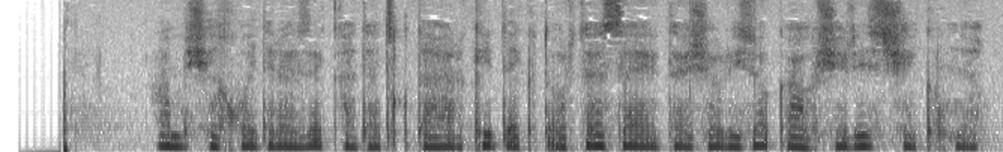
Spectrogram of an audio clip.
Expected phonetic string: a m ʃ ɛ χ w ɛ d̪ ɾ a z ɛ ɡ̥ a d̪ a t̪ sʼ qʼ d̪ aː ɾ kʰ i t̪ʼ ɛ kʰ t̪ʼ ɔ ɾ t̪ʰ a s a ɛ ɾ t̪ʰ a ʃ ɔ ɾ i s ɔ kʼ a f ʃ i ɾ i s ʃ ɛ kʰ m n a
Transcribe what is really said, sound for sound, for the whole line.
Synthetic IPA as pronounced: a m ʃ ɛ χ w ɛ d̪ ɾ a z ɛ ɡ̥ a d̪ a t̪ sʼ qʼ d̪ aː ɾ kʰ i t̪ʼ ɛ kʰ t̪ʼ ɔ ɾ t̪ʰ a s a ɛ ɾ t̪ʰ a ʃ ɔ ɾ i s ɔ kʼ a f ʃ i ɾ i s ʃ ɛ kʰ m n a

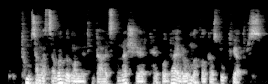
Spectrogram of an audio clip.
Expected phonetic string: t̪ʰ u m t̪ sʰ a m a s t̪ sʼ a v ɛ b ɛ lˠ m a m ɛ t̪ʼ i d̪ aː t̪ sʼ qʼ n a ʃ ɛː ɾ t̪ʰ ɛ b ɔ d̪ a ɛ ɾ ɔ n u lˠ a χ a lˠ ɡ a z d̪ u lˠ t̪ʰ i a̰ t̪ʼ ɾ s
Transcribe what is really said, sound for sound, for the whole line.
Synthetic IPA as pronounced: t̪ʰ u m t̪ sʰ a m a s t̪ sʼ a v ɛ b ɛ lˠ m a m ɛ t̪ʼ i d̪ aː t̪ sʼ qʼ n a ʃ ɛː ɾ t̪ʰ ɛ b ɔ d̪ a ɛ ɾ ɔ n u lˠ a χ a lˠ ɡ a z d̪ u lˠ t̪ʰ ɛ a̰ t̪ʼ ɾ s

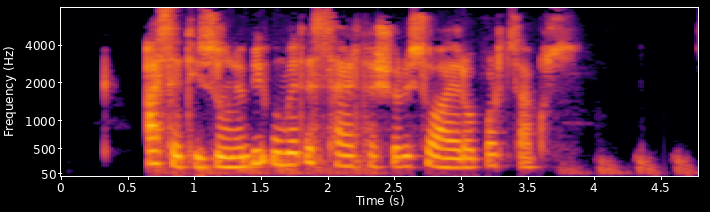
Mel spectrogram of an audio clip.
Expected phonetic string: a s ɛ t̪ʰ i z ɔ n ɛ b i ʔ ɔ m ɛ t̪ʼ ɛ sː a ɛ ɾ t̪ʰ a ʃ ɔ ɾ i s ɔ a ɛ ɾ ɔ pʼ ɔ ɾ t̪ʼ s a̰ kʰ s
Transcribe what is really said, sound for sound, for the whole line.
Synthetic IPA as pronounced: a s ɛ t̪ʰ i z ɔ n ɛ b i ʔ u m ɛ t̪ʼ ɛ sː a ɛ ɾ t̪ʰ a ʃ ɔ ɾ i s ɔ a ɛ ɾ ɔ pʼ ɔ ɾ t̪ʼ s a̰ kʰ s

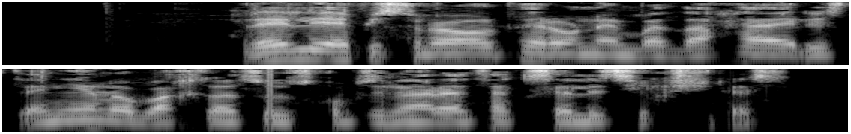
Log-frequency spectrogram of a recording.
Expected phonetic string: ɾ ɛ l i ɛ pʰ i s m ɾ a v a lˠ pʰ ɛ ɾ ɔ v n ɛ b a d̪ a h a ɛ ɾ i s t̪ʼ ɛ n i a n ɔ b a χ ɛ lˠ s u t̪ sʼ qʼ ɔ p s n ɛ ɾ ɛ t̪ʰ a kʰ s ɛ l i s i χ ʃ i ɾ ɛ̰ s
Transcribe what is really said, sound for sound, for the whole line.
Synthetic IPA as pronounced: ɾ ɛ l i ɛ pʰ i s m ɾ a v a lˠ pʰ ɛ ɾ ɔ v n ɛ b a d̪ a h a ɛ ɾ i s t̪ʼ ɛ n i a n ɔ b a χ ɛ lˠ s u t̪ sʼ qʼ ɔ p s n a ɾ ɛ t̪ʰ a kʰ s ɛ l i s i χ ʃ i ɾ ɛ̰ s

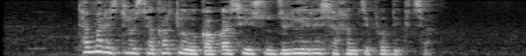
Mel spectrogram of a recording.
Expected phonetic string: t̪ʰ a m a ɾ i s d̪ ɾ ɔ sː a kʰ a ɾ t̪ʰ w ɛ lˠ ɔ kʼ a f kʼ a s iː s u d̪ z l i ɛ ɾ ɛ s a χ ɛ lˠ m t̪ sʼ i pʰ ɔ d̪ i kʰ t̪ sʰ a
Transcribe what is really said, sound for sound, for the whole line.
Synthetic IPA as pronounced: t̪ʰ a m a ɾ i s d̪ ɾ ɔ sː a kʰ a ɾ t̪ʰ w ɛ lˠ ɔ kʼ a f kʼ a s iː s u d̪ z l i ɛ ɾ ɛ s a χ ɛ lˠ m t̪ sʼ i pʰ ɔ d̪ i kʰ t̪ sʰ a

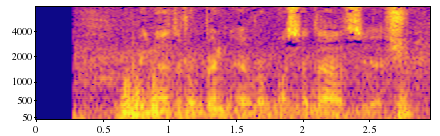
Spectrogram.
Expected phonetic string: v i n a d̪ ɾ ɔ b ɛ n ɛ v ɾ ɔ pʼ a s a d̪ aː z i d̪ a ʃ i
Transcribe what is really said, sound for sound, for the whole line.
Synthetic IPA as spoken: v i n a d̪ ɾ ɔ b ɛ n ɛ v ɾ ɔ pʼ a s a d̪ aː z i a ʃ i

